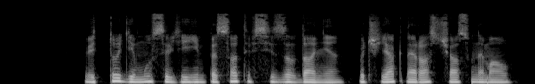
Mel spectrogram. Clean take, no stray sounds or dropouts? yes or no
yes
